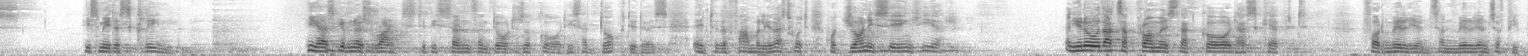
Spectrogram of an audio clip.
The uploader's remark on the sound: recorded at North Harris Free Church on the morning of Sunday, 10th December 2023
